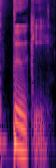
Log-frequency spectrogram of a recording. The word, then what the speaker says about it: Bookie: right it's not Nathaniel it's not Nate it's Boogie right yes sir Buie Buie so I was doing some reading about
